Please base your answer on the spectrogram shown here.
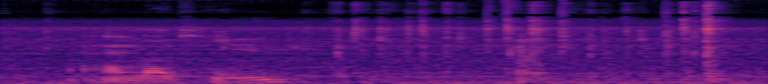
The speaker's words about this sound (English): Once you go to your browser, you are going to type in, say it's my text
